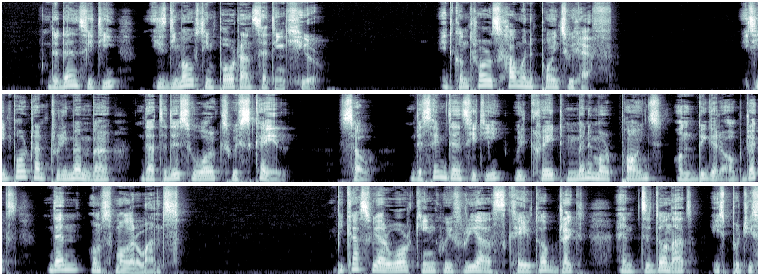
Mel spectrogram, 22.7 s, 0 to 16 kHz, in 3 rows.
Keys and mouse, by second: 0.0-0.4 shift+middle drag, 0.9 shift+middle drag, 3.2 middle click, 7.6-10.0 drag, 14.3-14.6 middle drag, 15.1-15.5 shift+middle drag, 16.5-19.0 middle drag.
